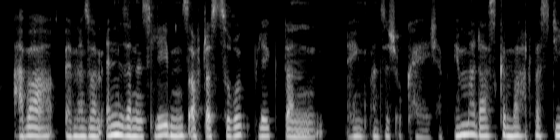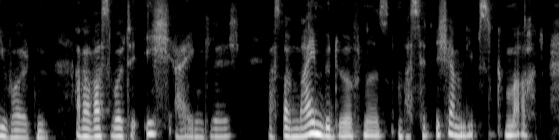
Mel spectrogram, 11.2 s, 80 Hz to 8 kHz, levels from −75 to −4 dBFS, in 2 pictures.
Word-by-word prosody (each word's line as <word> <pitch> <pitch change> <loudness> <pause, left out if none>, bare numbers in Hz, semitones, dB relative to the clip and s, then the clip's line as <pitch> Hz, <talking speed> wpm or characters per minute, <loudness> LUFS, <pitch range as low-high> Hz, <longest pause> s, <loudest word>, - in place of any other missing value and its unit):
aber 180 +1 0
wenn 170 -1 -3
man 175 0 +2
so 175 - 0
am 170 - 0
Ende 200 +2 +5
seines 175 -1 +1
Lebens 185 -1 +2
auf - - -1
das - - 0
zurückblickt, 180 -1 -3
dann 80 -1 -3 0.3
denkt 170 -1 -6
man 165 - -7
sich: 170 +1 -7
„Okay, 155 -3 -14
ich - - -15
habe 155 - -24
immer 205 +3 +3
das 180 0 -2
gemacht, 180 -1 0
was 185 -2 -5
die 185 -4 +1
wollten, 145 -1 -4 0.2
aber 170 -4 +2
was 175 +1 +3
wollte 175 -1 0
ich 225 -4 0
eigentlich? 165 +2 -7 0.2
Was 170 -1 -8
war 180 - +4
mein 200 +7 +9
Bedürfnis? 90 - 0
Und 170 - -4
was 165 - +1
hätte 180 0 -7
ich 200 +2 0
am 190 -3 +3
liebsten 200 +1 -2
gemacht?“ 195 -1 -2
175 Hz, 215 wpm, -23 LUFS, 165-185 Hz, 0.3 s, mein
